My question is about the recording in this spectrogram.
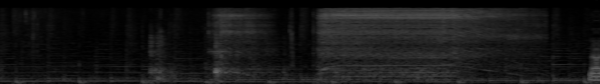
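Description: Cordless drill/driver backing out screws that hold the burner support to the range's main top: a brief burst, then a steady run of about a second and a half whose pitch falls as the motor winds down.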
